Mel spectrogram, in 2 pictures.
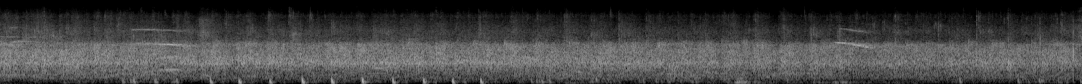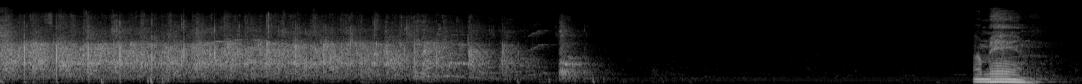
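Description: A church congregation applauds a theater group with sustained, dense clapping that fades out, followed by a short silence and one brief burst of sound near the end.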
